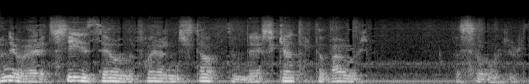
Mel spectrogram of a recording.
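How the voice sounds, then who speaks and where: Fairly even intonation in a Tipperary accent, with audible room echo and noticeable background noise. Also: man, fairly high pitch for a man, moderate pace. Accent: Irish, Tipperary. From Ireland, County Tipperary. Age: 80s+. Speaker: war veteran. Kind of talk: oral history interview.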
